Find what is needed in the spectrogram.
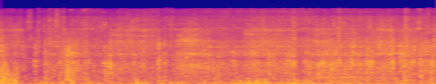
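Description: Downhill mountain bike ridden fast over rocks and dirt: tyres crunching and the bike's chain, frame and suspension rattling with constant small knocks, over a steady low rumble of wind on the microphone.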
